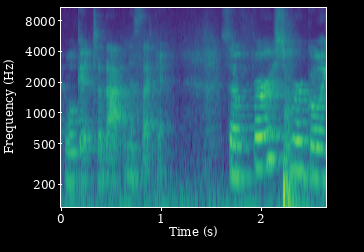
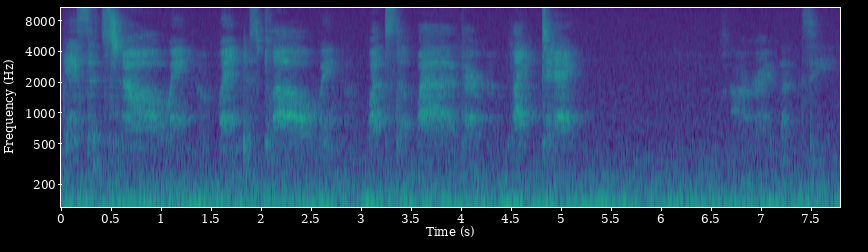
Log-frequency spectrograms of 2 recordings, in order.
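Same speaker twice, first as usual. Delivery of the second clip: soft whispered singsong; 13 dB quieter than usual. Shown as a demonstration. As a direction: whisper it to the class. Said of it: "We're gonna whisper it".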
